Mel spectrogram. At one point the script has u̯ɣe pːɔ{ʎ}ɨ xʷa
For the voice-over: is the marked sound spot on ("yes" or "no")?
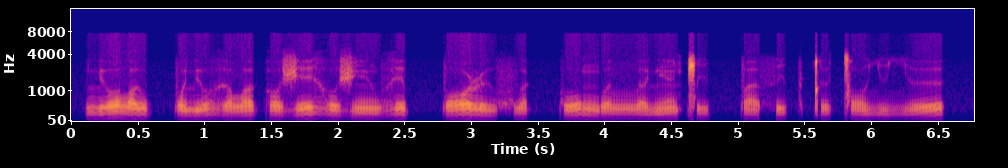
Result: no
